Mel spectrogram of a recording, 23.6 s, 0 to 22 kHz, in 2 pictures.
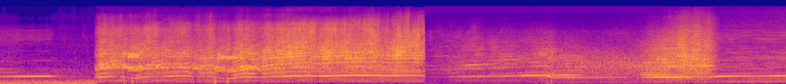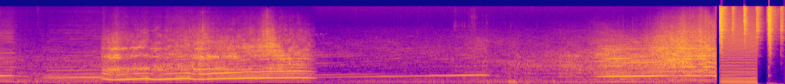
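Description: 2018 Porsche 911 GT3's naturally aspirated 4.0-litre flat-six at high revs under hard acceleration, its pitch climbing and dropping with gear changes, in several clips joined by abrupt cuts. Electronic music with a drum beat comes in near the end.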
